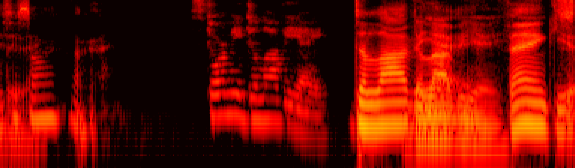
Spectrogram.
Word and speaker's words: Stormé DeLarverie: Stormé DeLarverie. DeLarverie. Thank you. Stormé DeLarverie.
